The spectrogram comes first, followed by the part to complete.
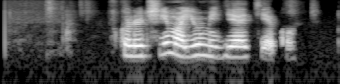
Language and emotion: Russian, neutral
